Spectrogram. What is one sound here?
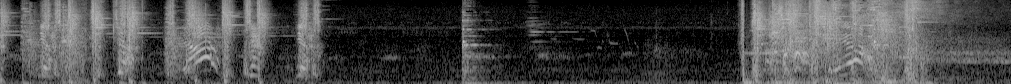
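A young man talks with animation into a microphone close by.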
